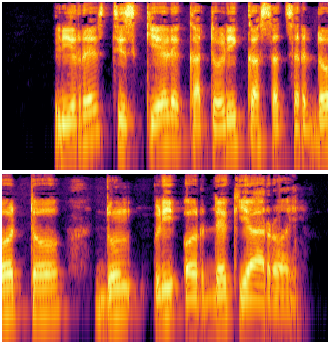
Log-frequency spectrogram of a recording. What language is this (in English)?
Esperanto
